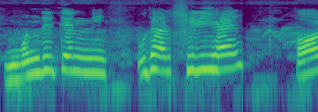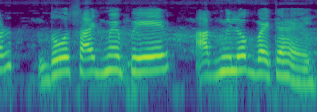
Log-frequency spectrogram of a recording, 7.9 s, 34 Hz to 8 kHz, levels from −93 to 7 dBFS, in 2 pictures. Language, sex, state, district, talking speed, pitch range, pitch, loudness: Hindi, female, Uttar Pradesh, Hamirpur, 115 wpm, 215-260 Hz, 245 Hz, -15 LUFS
